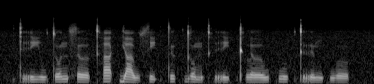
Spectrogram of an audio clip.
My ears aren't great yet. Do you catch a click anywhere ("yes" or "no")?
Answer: no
